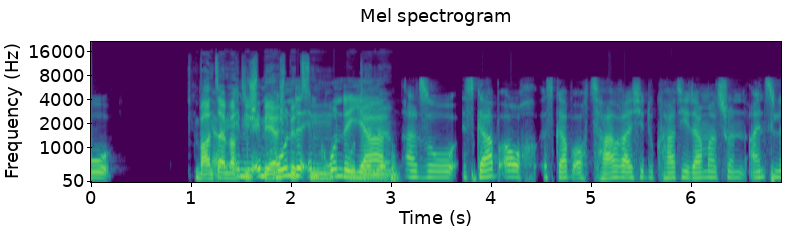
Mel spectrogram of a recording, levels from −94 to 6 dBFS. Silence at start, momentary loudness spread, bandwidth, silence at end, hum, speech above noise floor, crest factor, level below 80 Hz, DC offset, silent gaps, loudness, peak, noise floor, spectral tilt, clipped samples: 0 s; 10 LU; 15 kHz; 0 s; none; over 73 dB; 16 dB; -56 dBFS; under 0.1%; 0.54-0.94 s; -18 LUFS; -2 dBFS; under -90 dBFS; -5.5 dB/octave; under 0.1%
